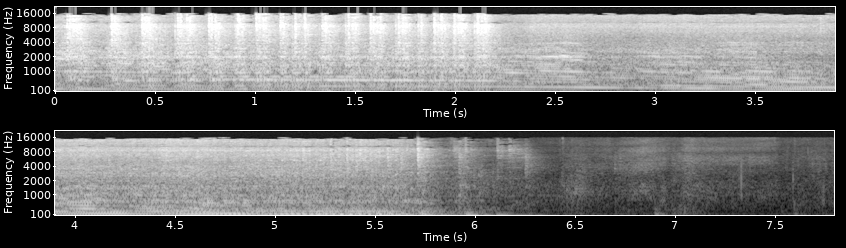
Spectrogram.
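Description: Snowmobile's two-stroke engine running at high revs, then the revs fall away steadily over several seconds until the sound dies out about six seconds in.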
